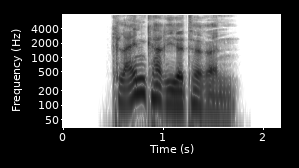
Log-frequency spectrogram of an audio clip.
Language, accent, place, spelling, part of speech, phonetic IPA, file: German, Germany, Berlin, kleinkarierteren, adjective, [ˈklaɪ̯nkaˌʁiːɐ̯təʁən], De-kleinkarierteren.ogg
- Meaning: inflection of kleinkariert: 1. strong genitive masculine/neuter singular comparative degree 2. weak/mixed genitive/dative all-gender singular comparative degree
